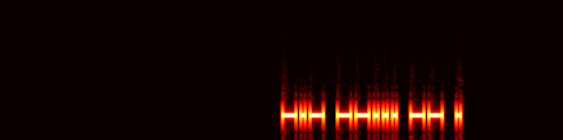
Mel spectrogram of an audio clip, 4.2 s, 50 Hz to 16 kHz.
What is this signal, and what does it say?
Morse code, heard as a keyed tone, about 36 wpm, 700 Hz. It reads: K7ME
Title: USA Call Signs - 4 Characters - 35wpm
